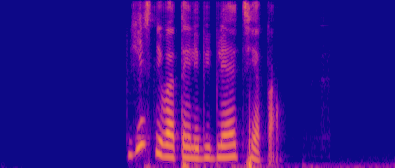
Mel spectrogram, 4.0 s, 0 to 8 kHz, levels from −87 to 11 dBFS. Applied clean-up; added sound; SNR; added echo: neural mask model DeepFilterNet 3.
